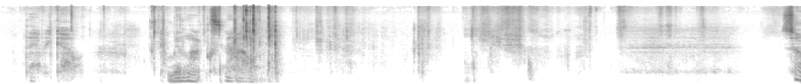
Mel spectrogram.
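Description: Paper rustles as a sheet is peeled and handled.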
